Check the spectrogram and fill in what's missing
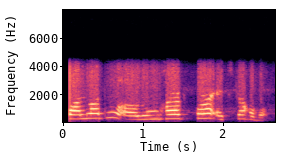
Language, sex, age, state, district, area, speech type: Assamese, male, 30-45, Assam, Nalbari, rural, conversation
